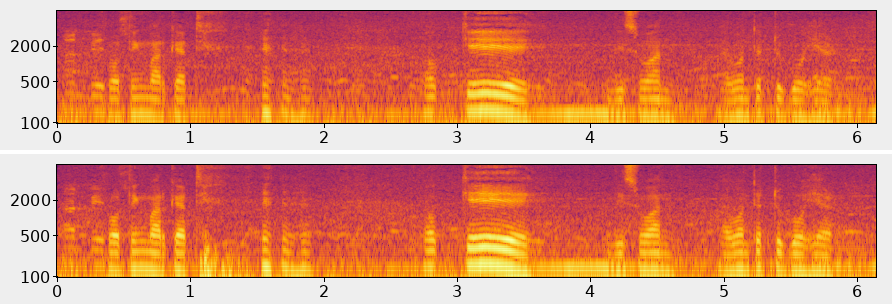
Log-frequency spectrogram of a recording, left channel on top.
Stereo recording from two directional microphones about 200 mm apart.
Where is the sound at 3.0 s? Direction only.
15° right (ahead or behind).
